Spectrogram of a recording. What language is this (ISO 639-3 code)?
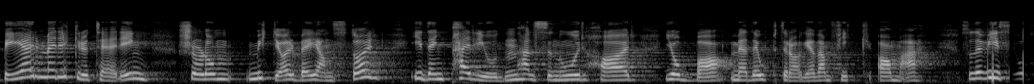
nor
